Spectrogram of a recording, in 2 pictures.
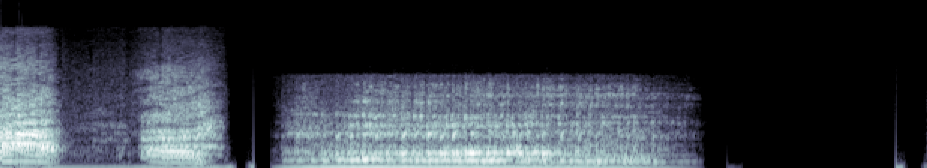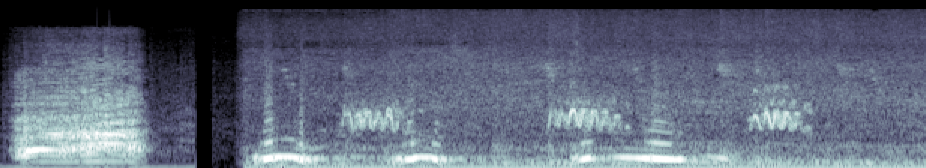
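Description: Large mammals give deep, rough roars and bellows, followed by a run of low, repeated grunts.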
